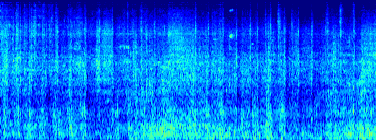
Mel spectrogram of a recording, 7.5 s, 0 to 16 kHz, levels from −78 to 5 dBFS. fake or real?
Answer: real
